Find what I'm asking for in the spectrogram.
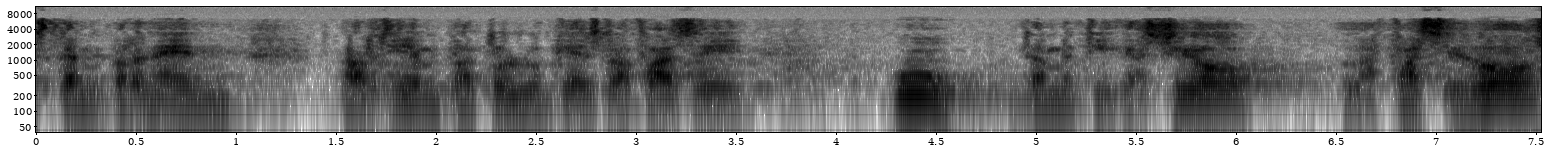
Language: Catalan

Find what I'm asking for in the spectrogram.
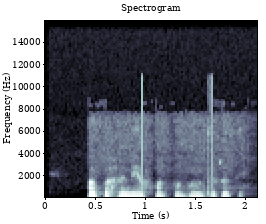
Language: Pashto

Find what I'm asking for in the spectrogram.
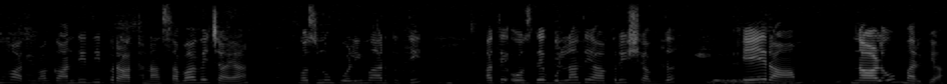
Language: Punjabi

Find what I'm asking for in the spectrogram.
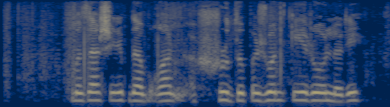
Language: Pashto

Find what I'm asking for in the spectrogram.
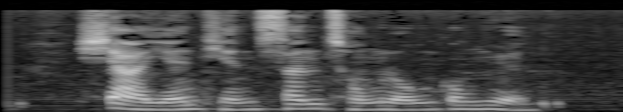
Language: Chinese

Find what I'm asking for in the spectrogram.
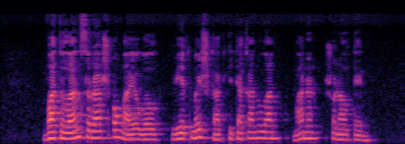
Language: Mari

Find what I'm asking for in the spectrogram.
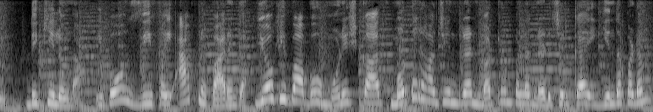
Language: Tamil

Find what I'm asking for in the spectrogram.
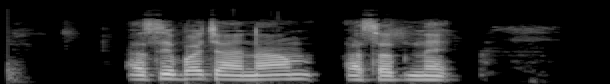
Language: Kalkoti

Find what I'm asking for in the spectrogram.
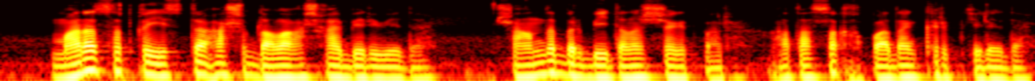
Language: Kazakh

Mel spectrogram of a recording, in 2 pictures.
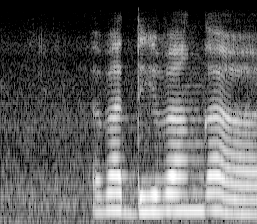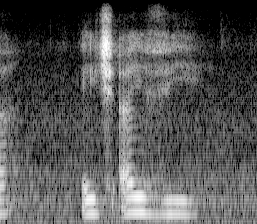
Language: Venda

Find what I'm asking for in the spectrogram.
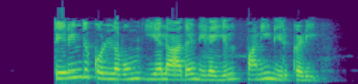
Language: Tamil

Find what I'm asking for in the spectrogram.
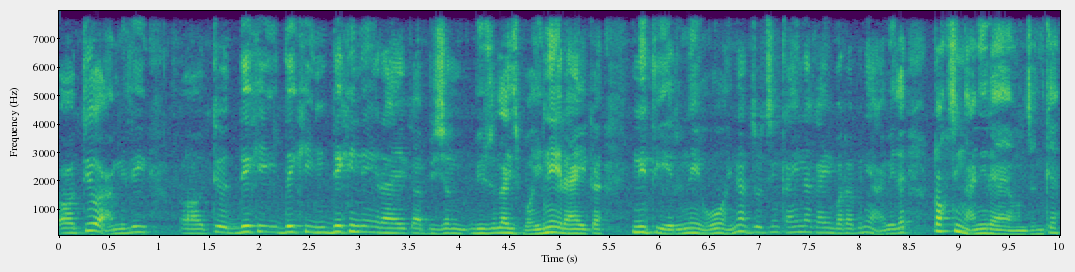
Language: Nepali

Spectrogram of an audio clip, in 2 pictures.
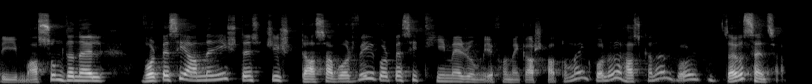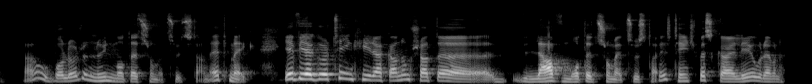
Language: Dutch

